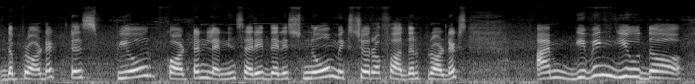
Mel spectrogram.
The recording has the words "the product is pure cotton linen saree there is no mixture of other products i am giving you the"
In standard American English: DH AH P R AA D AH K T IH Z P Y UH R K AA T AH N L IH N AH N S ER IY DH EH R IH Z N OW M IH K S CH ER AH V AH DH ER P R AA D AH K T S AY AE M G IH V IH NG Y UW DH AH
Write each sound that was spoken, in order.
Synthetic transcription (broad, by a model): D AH P R AA D AH K T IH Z P Y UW R K AA T AH N L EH N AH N S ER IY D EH R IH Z N OW M IH K S CH ER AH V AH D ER P R AA D AH K T S AY M G IH V IH NG Y UW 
